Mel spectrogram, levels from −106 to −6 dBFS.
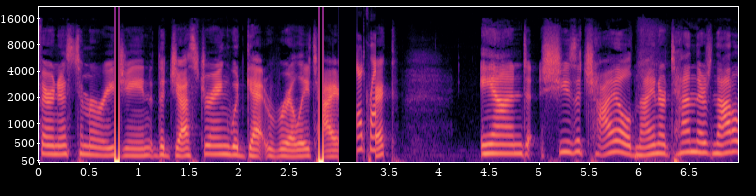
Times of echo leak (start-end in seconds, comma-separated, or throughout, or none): none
